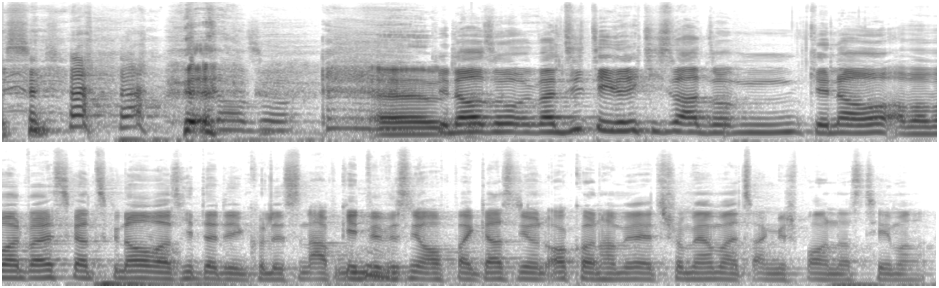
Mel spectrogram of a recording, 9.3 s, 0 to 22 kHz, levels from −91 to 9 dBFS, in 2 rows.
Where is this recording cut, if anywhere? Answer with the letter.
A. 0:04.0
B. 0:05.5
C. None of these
B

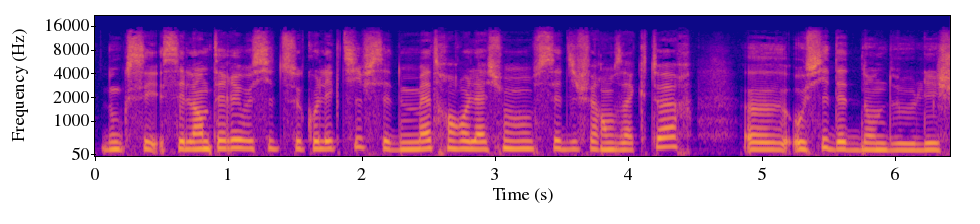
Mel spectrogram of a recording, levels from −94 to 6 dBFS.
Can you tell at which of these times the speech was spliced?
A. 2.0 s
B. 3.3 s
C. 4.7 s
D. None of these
D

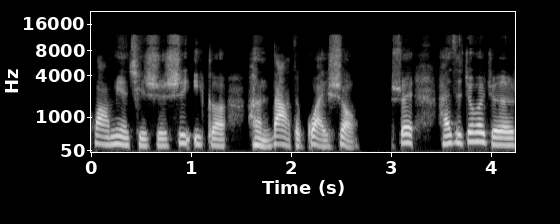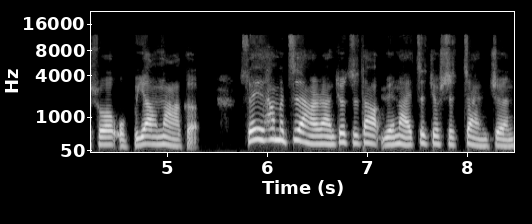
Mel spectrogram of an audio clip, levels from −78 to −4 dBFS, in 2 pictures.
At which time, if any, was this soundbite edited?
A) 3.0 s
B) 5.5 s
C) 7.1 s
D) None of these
A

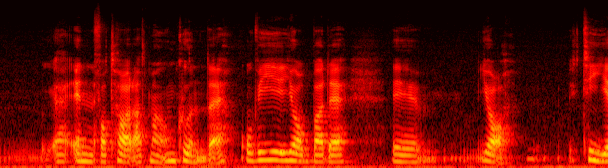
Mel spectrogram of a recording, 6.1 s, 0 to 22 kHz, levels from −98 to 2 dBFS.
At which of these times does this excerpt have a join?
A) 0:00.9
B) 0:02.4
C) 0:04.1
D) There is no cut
A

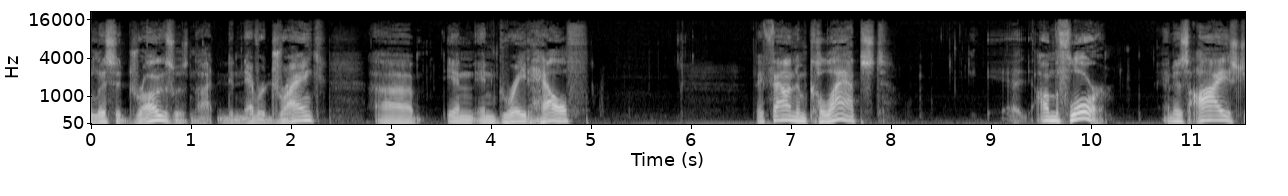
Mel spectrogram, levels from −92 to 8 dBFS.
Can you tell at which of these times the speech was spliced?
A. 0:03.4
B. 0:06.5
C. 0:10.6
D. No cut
D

